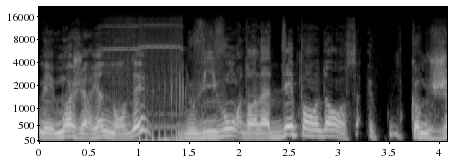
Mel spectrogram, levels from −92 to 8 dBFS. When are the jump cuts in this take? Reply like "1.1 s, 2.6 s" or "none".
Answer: 1.3 s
